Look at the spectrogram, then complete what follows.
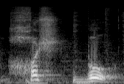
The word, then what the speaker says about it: खुशबू: खुशबू नहीं, कई लोग कहते हैं खुशबू, वो सही उच्चारण नहीं है। कई लोग कहते हैं खुशबू, वो भी सही उच्चारण नहीं है। सही उच्चारण तो है खुशबू।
